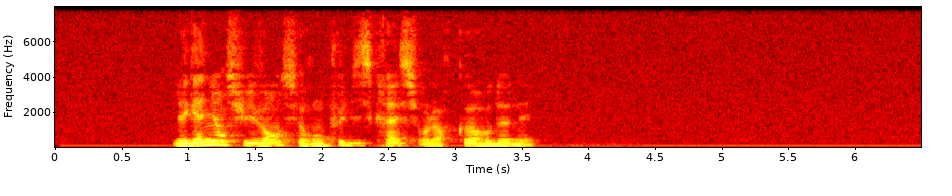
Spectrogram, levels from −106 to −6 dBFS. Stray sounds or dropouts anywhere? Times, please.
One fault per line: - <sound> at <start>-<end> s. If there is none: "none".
none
